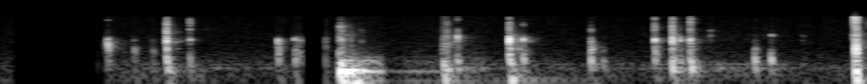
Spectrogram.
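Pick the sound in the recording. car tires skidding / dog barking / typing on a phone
typing on a phone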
